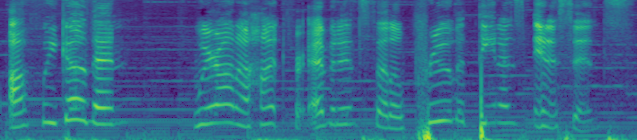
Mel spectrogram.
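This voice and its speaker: A woman's voice: very high voice, lively intonation, normal speed, sharp tone, faint music behind, heavily acted. A woman playing a lawyer's supportive, spirited teenage daughter in a game fan dub, earnest and encouraging. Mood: eager. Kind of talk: visual novel dubbing.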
